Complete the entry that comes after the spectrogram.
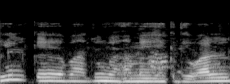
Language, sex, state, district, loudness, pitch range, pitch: Hindi, male, Chhattisgarh, Bilaspur, -15 LUFS, 140-165 Hz, 150 Hz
